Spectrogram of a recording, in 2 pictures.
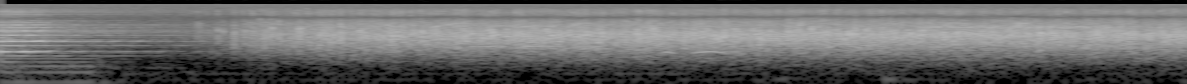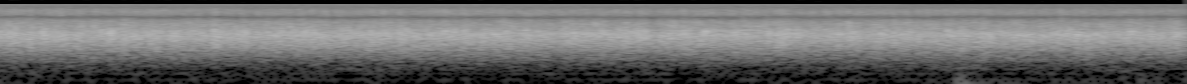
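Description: A large crowd applauds and cheers in a big hall.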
